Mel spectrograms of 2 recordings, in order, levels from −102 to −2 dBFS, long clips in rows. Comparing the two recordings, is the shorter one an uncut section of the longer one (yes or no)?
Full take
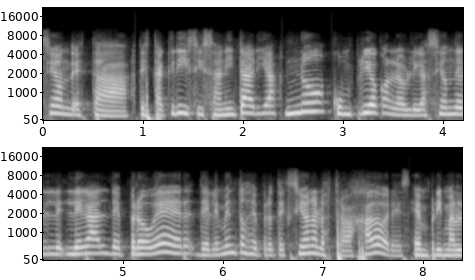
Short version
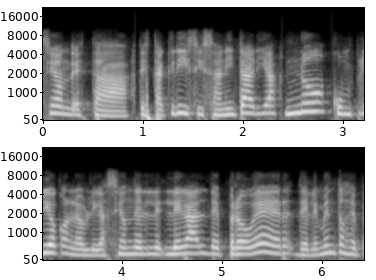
yes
